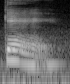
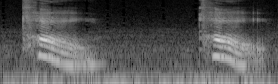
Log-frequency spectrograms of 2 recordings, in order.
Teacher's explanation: the consonant is an air puff sound meaning it's made with a tiny puff of air and you want to make sure that k gets the puff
